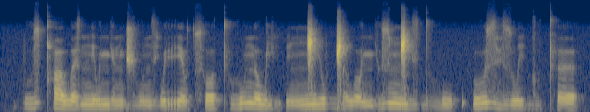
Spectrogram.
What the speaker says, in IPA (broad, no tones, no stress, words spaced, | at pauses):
po̤zqʰo wəzniwnʲɤ nd͡ʒo̤wnzi̤wrʲæw t͡sʰo t̪ʰo̤wnowji̤ʔi ŋ͡ǁiwɡ͡ǁəwo nʲo̤zŋ͡ǁi̤zd̪o̤w | ʔuzæ̤zwiɡo̤ t̪ʰə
